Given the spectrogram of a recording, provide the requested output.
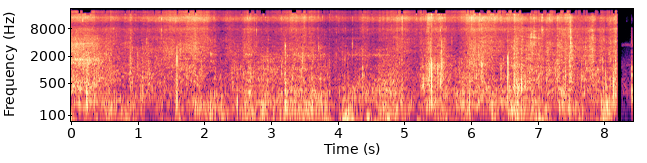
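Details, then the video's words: Several cicadas drone steadily and loudly, high-pitched and hissing, heard from below a steep forested mountain ridge in the Philippines in the dry season, under footsteps and a man's voice. "Yeah, the cicadas are so loud you can hear them from down below."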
